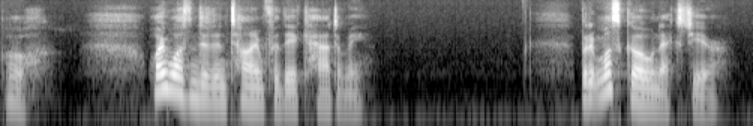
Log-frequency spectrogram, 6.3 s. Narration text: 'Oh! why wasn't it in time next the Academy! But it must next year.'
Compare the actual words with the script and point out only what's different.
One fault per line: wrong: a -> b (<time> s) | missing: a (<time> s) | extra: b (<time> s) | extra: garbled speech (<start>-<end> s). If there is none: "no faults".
wrong: next -> for (2.2 s)
extra: go (5.2 s)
